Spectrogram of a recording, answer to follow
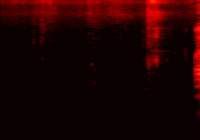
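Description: Mostly quiet, with a few faint footsteps and scuffs on stone paving and one short, slightly louder scuff about one and a half seconds in. A man's voice starts right at the end.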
